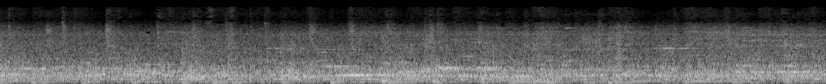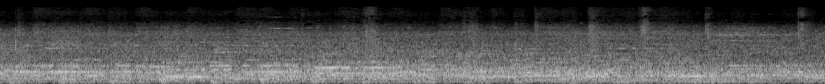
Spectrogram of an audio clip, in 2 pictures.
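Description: Steady rumbling background noise of a busy indoor public space, with music playing over it.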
